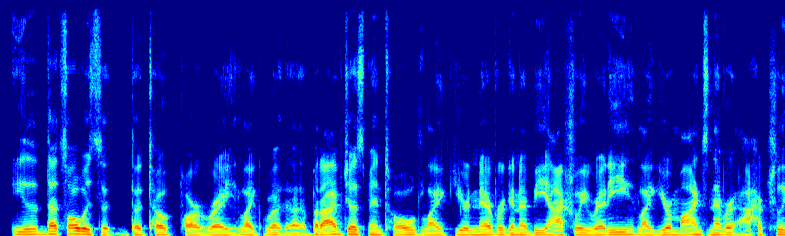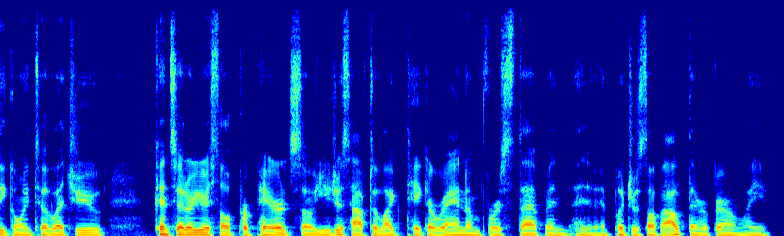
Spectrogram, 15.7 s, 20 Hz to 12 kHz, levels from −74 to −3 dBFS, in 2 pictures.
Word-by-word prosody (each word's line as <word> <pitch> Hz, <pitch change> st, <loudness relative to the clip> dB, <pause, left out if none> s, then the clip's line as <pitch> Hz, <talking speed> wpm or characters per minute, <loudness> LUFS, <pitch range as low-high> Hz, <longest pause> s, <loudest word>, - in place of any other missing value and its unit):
You'd 130 Hz, 0 st, +1 dB
that's 140 Hz, +1 st, +3 dB
always 140 Hz, -4 st, +6 dB
the 110 Hz, -2 st, -2 dB
the 110 Hz, -, +1 dB
tough 110 Hz, +2 st, 0 dB
part, 100 Hz, -2 st, +1 dB
right? 100 Hz, 0 st, +1 dB
Like, 110 Hz, 0 st, -1 dB
what, 115 Hz, 0 st, 0 dB
uh 115 Hz, -1 st, -1 dB
but 120 Hz, 0 st, 0 dB
I've 125 Hz, +3 st, +5 dB
just 130 Hz, -3 st, +3 dB
been 115 Hz, -3 st, -1 dB
told, 110 Hz, +2 st, 0 dB
like, 100 Hz, 0 st, -2 dB
"You're 110 Hz, -1 st, +2 dB
never 110 Hz, +1 st, +1 dB
gonna 110 Hz, -1 st, 0 dB
be 110 Hz, +1 st, 0 dB
actually 110 Hz, +1 st, +1 dB
ready," 115 Hz, +4 st, +1 dB
like, 105 Hz, -2 st, -1 dB
"Your 115 Hz, +1 st, +2 dB
mind's 110 Hz, +2 st, 0 dB
never 115 Hz, 0 st, +2 dB
actually 115 Hz, +1 st, -2 dB
going 110 Hz, 0 st, -3 dB
to 110 Hz, 0 st, -1 dB
let 110 Hz, +1 st, -1 dB
you 110 Hz, -1 st, -2 dB, 0.5 s
consider 120 Hz, -1 st, +4 dB
yourself 110 Hz, -2 st, +1 dB
prepared," 110 Hz, 0 st, 0 dB
so 100 Hz, -3 st, -2 dB
you 100 Hz, +2 st, -2 dB
just 115 Hz, 0 st, -2 dB
have 110 Hz, -1 st, +1 dB
to, 115 Hz, -, -1 dB
like, 95 Hz, -1 st, -3 dB
take 105 Hz, -1 st, -4 dB
a -, -, +2 dB
random 100 Hz, +1 st, -1 dB
1st 100 Hz, 0 st, -5 dB
step 100 Hz, -1 st, -2 dB
and 95 Hz, -3 st, -5 dB
and 110 Hz, -4 st, -6 dB
and 100 Hz, +1 st, -8 dB
put 115 Hz, -, -2 dB
yourself 100 Hz, -2 st, -2 dB
out 125 Hz, +7 st, +1 dB
there 95 Hz, -1 st, -3 dB
apparently. 95 Hz, +2 st, -5 dB
110 Hz, 205 wpm, -23 LUFS, 100-115 Hz, 0.5 s, always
